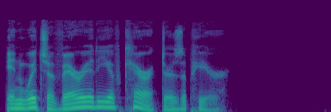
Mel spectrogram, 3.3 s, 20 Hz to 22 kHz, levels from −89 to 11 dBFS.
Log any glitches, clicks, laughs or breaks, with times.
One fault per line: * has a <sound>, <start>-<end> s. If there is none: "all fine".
all fine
